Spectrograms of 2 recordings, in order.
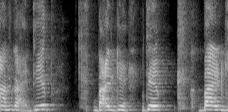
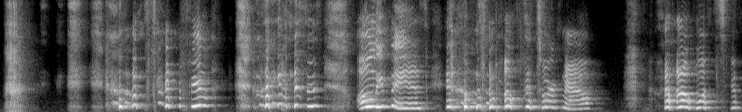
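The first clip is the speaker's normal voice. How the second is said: much higher, slow, laughing almost to tears; uncontrollable laughing; 8 semitones higher, slower than usual. Real, not acted. Embarrassed creator jokes to donating viewers, laughing helplessly, high and slow. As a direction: lose it laughing while talking. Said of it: "I laugh uncontrollably".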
